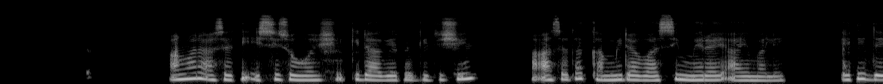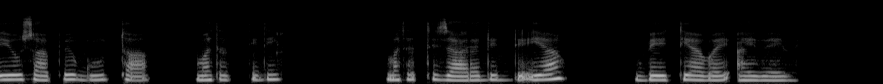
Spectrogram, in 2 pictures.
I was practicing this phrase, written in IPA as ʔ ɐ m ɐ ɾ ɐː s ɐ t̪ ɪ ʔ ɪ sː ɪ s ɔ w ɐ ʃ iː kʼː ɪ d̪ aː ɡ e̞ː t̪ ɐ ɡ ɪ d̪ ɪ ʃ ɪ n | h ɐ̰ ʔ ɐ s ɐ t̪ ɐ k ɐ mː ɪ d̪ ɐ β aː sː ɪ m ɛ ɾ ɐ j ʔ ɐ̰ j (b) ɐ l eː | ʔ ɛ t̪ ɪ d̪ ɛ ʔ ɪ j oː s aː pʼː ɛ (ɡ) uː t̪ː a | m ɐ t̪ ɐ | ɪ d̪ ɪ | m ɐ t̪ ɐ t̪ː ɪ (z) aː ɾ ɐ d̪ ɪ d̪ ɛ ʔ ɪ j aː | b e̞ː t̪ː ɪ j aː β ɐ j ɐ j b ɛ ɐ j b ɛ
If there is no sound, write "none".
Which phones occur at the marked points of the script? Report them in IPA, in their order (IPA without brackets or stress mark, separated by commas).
m, ɡ, z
